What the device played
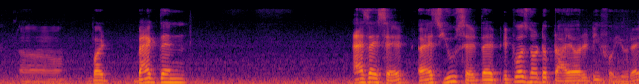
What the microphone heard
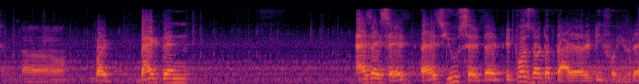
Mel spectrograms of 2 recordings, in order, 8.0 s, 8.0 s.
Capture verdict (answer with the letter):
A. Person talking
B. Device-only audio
B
